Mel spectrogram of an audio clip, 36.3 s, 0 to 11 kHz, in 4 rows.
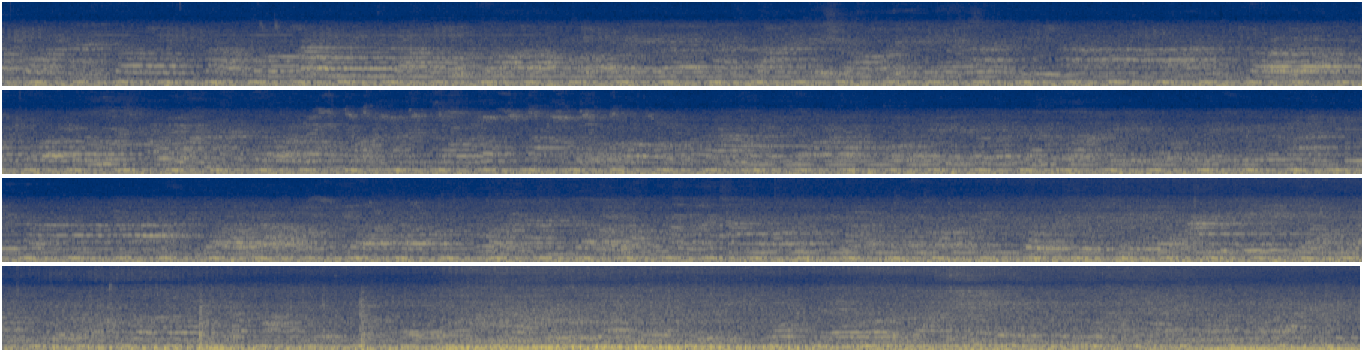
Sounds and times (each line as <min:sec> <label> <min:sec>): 0:19.8 Temple chanting voices 0:36.2
0:21.1 Traffic Sound 0:36.2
